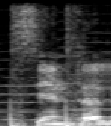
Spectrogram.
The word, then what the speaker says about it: central: लेकिन यहाँ C का उच्चारण क नहीं होगा, सेंट्रल यानी सेंट्रल, ठीक है।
